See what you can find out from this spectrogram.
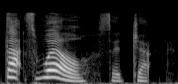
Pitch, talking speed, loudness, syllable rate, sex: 230 Hz, 135 wpm, -16 LUFS, 2.6 syllables/s, female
